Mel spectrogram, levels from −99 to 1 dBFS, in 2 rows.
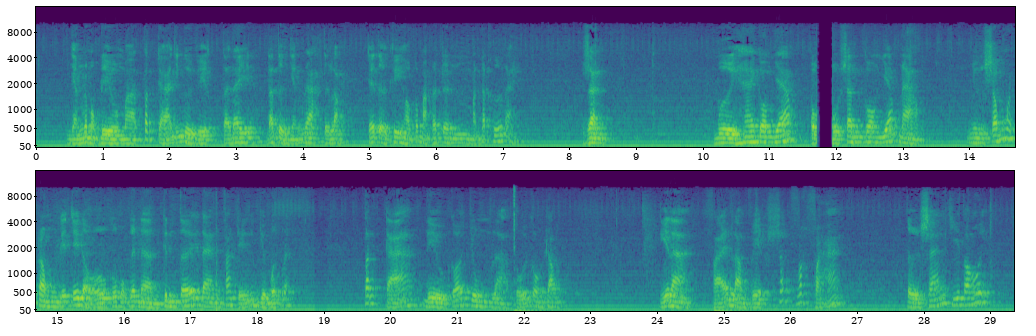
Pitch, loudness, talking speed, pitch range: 130 Hz, -21 LUFS, 160 wpm, 115-155 Hz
